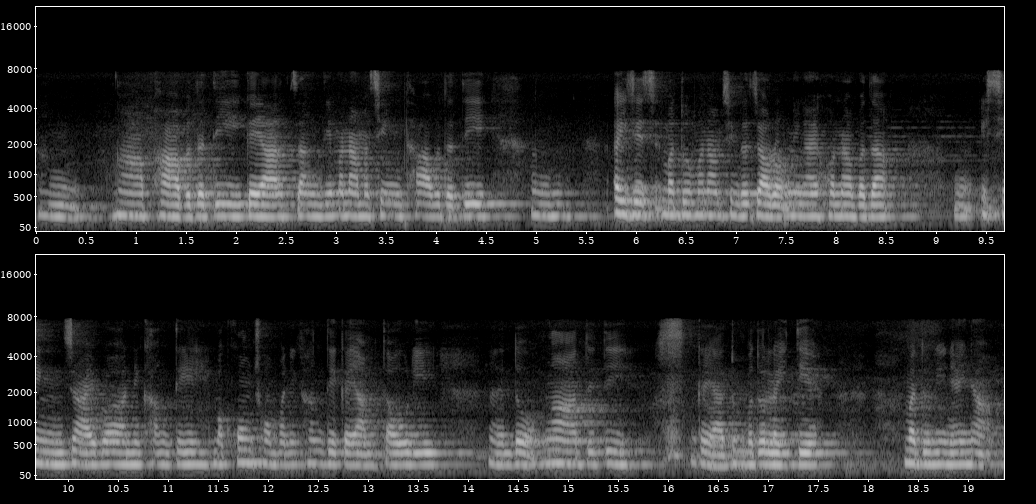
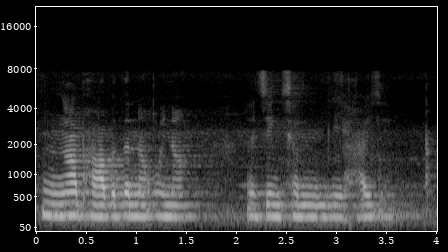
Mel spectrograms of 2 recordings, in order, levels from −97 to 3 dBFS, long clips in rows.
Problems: background sounds at intervals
